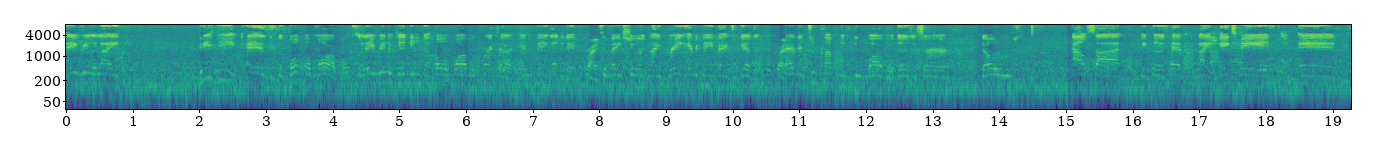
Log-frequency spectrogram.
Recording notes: LIVE from Comicpalooza 2018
